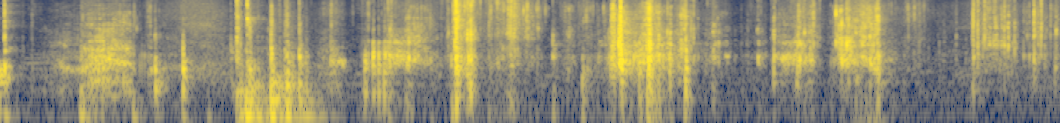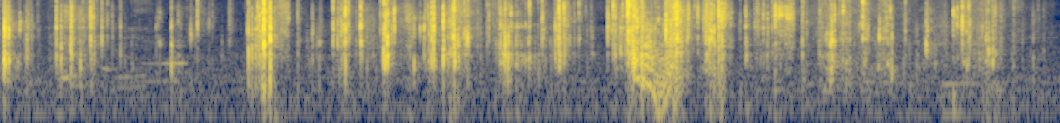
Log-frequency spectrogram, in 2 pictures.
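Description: Plastic shrink wrap on a sealed trading-card box being slit with a box cutter, torn off and crumpled by hand: an irregular run of crackling and tearing.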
